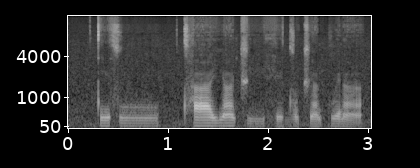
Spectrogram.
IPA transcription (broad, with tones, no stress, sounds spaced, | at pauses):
t ĩ˦ s uː˦ | tʰ aː˦ j ã˦ t͡ʃ iː˨ h e˨ d o˦ t͡ʃ ã˦ kʷ ɛ˦ ɾ ã˨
